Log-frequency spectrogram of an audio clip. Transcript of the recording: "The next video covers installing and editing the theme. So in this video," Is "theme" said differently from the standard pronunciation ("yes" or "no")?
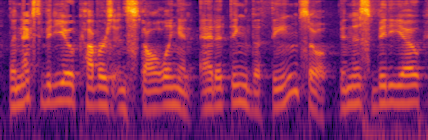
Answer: no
